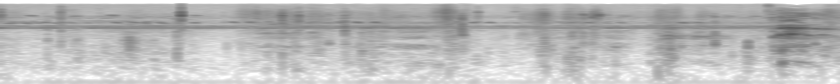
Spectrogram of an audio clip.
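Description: Footsteps crunching and snapping through dry grass and brush at an irregular pace, with a steady high insect trill going on behind them.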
